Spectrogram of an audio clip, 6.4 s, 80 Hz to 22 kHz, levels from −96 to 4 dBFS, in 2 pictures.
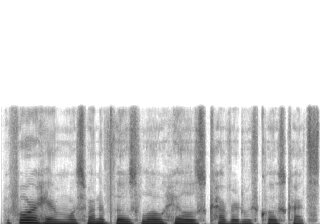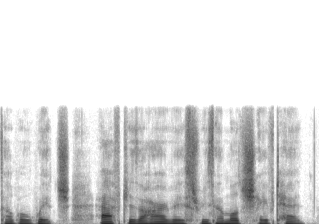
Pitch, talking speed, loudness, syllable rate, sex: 180 Hz, 190 wpm, -19 LUFS, 5.6 syllables/s, female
